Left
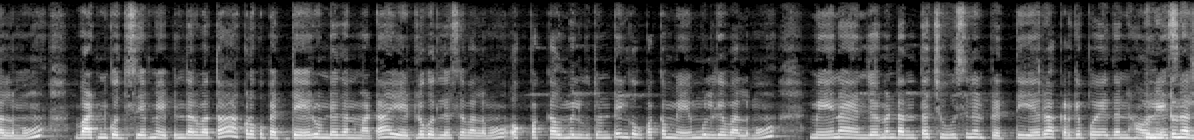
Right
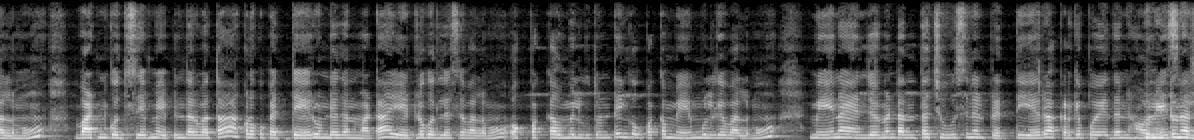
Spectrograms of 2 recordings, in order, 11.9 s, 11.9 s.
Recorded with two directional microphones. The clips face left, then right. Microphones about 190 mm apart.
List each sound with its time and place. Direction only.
0.0 s a woman's voice: 45° left (ahead or behind)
